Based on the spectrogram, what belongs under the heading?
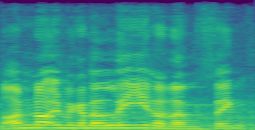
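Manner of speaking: sudden high, loud outburst; surprised. Real, not acted. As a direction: blurt it out in alarm. Realises he won't lead the race.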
